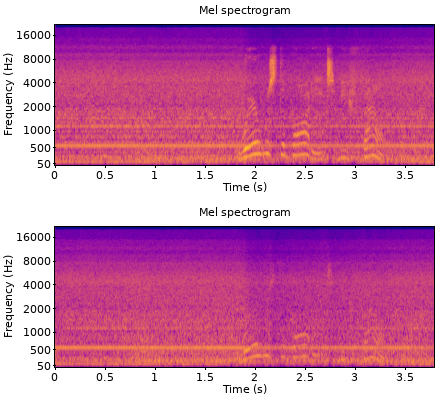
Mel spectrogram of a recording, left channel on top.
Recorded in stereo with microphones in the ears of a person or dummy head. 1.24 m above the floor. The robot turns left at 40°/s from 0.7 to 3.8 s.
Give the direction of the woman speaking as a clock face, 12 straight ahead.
9 o'clock.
